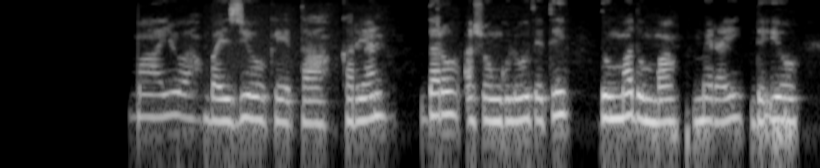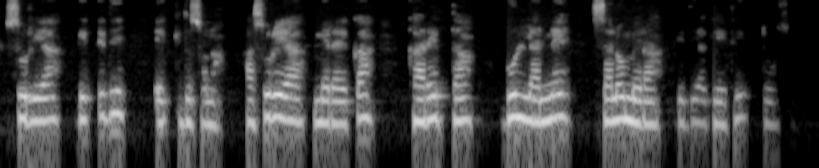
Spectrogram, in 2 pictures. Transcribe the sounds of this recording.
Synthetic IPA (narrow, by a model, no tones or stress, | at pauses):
maːjʊwabɐjzɪjɔke̞ːt̪ːaːkɐɾɪjɐn | d̪ɐɾɔʔɐʃɔŋɡʊluːt̪ɛt̪ɪ | d̪ʊmːɐd̪ʊmːɐmɛɾɐjd̪ɛʔɪjɔ | sʊɾɪjaɡɪt̪ʼːɪd̪ɪ | ɛkʼːɪd̪ɔsɔnɐ | hɐsʊɾɪjamɛɾɐjkːɐ | kɐɾɛt̪ːɐ | bʊlːɐnːɛ | sɐlɔmɛɾɐɡɪd̪ɪjɐɡe̞ːt̪ɪd̪̥oːsɔn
